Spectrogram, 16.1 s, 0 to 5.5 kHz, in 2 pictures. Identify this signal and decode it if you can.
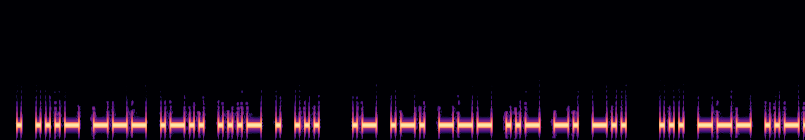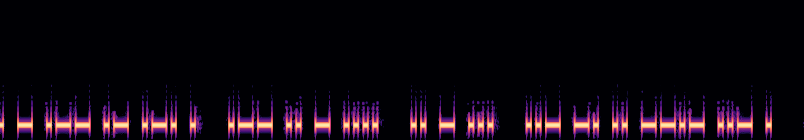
Morse code, heard as a keyed tone, about 25 wpm, 600 Hz. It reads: EVOLVES AROUND SOFTWARE WITH ITS UNIQUE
